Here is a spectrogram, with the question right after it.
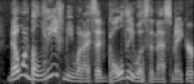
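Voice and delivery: ordinary delivery, nothing marked

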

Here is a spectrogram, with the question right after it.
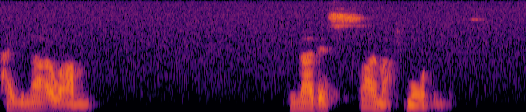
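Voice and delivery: hushed voice, almost a half-whisper. Retelling what a visitor said after the service: imitating someone almost half-whispering. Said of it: "almost in a whisper".

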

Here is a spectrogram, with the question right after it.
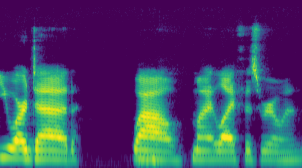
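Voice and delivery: acted calm, low, soft, flat, monotonous voice. Describing a film actor finding his dead lover, imitating actor's monotone calm voice. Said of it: "monotonous, calm, almost lover voice".

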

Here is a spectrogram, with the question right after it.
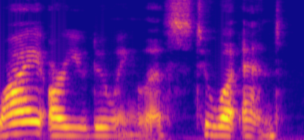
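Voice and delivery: slow character delivery. In a role-play scene, Cypress responds to another character, speaking slowly. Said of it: "Cypress just says slowly".

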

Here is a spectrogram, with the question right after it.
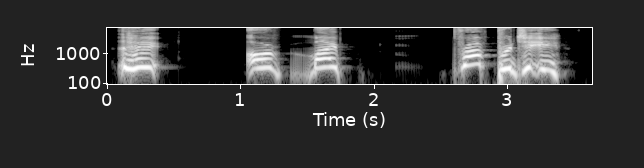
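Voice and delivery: high, loud gasp forcing words out. Reading a man's protest to the elephant narrator, gasping. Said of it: "he gasped".

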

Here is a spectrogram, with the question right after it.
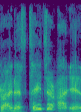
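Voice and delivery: raspy, creaky, rasping put-on character voice. Speakers take turns quoting a line in a character's voice: raspy character voice. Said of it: "does he have like a rasp in his voice?".

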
